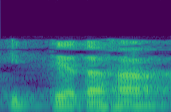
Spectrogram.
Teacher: ഓ എന്ന് കണ്ടു കഴിഞ്ഞാൽ അതിനെ വിസർഗമാക്കണം, അതായത് ഹ എന്ന് ഉച്ചരിക്കണം, ഇത്യതഹ എന്ന് ഉച്ചരിക്കണം.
